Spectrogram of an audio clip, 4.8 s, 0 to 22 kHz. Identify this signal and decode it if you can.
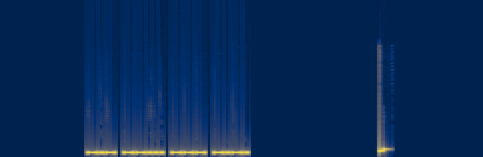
Morse code, heard as a keyed tone, about 40 wpm, 700 Hz. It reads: K7OC
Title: USA Call Signs - 4 Characters - 6x Character Spacing - 40wpm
